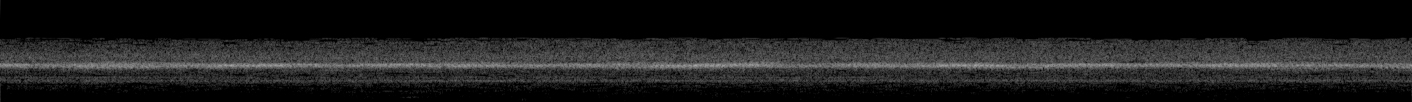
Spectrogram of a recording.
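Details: Crickets form a dense, unbroken high-pitched chorus, a steady shimmering trill with a fainter lower band beneath it, holding an even level throughout with no other clear sounds.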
